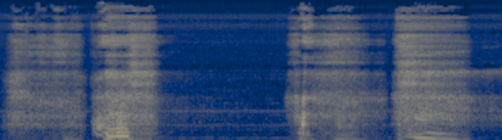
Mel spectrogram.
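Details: Husband snoring in his sleep, said to stop breathing: loud, rough snoring bursts with a brief quiet gap between them, a pattern linked to sleep apnea.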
